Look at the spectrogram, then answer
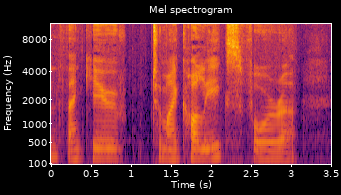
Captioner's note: speaking French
